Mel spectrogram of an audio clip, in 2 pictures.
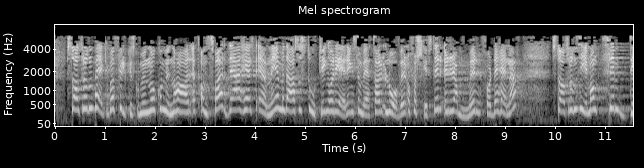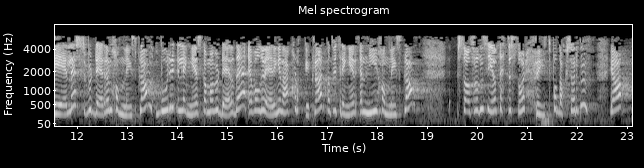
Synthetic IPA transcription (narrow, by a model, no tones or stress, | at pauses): st̪ɑːt̪sɾoːd̪ən̩pʰeːkəɾpɔɑt̪fʏlkəskʰʊmʉːnn̩ɔkʰʊmʉːnənəhɑɾɛt̪ʰɑnsʋɑːɾd̪ɛæɾɦeːlt̪eːnɪmɛnd̪ɛæɾɔsɔst̪uːʈʰɪŋːɔɾɛjeːɾɪŋsɔmʋeːt̪ʰɑːɾloːʋəɾʔɔfɔʂkɾɪft̪əɾːɑmːəɾfɔɖɛɦeːlə | st̪ɑːt̪sɾoːd̪nəsiːəɾmɑnfɾɛmd̪eːləsʋʉɖeːɾəɾɛnhɑnd̪lɪŋspʰlɑːnʋʊɾlɛŋːəskɑlmɑnʋʉɖeːɾəd̪ɛʔɛʋɑlʉeːɾɪŋənæɾkʰlɔkːəkʰlɑːɾpʰɔɑt̪ʋɪt̪ʰɾɛŋːəɾɛnːyːhɑnd̪lɪŋspʰlɑːn | st̪ɑːt̪sɾoːd̪ənsiːəɾɑt̪̚d̪ɛt̪ːəst̪oːɾhœʏt̪pʰɔd̪ɑksɔɾd̪n̩jɑː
